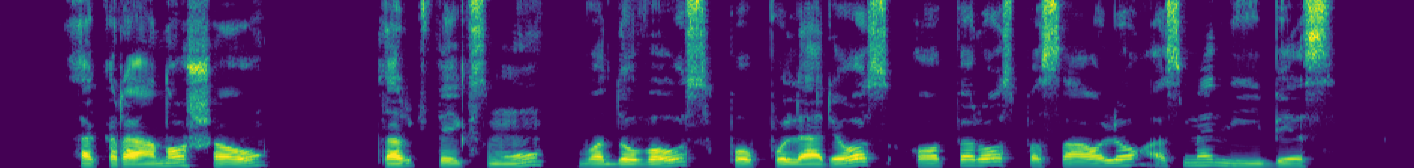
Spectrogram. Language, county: Lithuanian, Marijampolė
